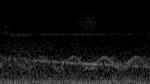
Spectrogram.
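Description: A siren wails outside, its pitch sweeping up and down in a steady rise-and-fall pattern, moderately faint and continuous above low background rumble with no one talking.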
